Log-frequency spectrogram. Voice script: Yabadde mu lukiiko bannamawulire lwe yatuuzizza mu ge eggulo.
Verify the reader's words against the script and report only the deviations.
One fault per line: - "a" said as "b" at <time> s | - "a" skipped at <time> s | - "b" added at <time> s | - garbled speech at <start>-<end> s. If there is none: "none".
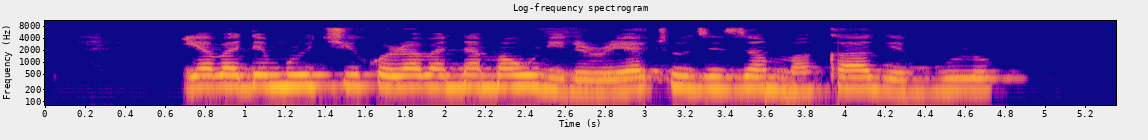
- "lwa" added at 1.8 s
- "maka" added at 3.8 s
